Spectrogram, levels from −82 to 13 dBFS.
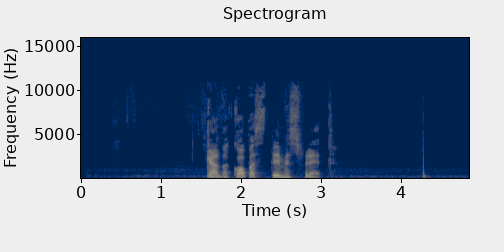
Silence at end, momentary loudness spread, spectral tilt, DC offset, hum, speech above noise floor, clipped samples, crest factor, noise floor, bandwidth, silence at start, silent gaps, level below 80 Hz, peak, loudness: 0.55 s; 24 LU; -5 dB/octave; under 0.1%; none; 39 dB; under 0.1%; 26 dB; -68 dBFS; 11.5 kHz; 1.6 s; none; -76 dBFS; -8 dBFS; -29 LUFS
